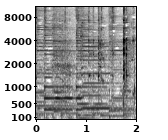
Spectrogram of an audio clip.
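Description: Background music on acoustic guitar, held notes changing a few times, with a short click near the end.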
